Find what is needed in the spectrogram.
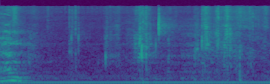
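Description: A black leather passport holder being handled and pressed flat on a countertop: a few faint scuffs and soft clicks, over a steady low hum.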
